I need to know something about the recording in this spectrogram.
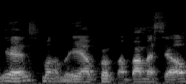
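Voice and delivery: choked out through tears, crying. Retelling answering the mother on the phone from a bathroom stall: retelling own past crying. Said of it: "I'm crying and".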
